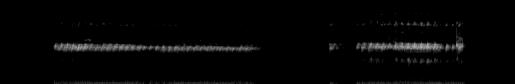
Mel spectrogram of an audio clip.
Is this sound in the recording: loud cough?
no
